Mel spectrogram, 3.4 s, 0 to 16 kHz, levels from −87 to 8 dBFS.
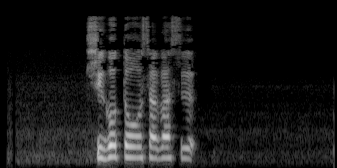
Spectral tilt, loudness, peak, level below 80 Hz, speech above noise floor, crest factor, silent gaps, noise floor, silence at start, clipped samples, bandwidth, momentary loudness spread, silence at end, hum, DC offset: -3.5 dB/octave; -20 LUFS; -4 dBFS; -78 dBFS; 47 dB; 20 dB; none; -67 dBFS; 0.9 s; under 0.1%; 11.5 kHz; 19 LU; 1.45 s; none; under 0.1%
